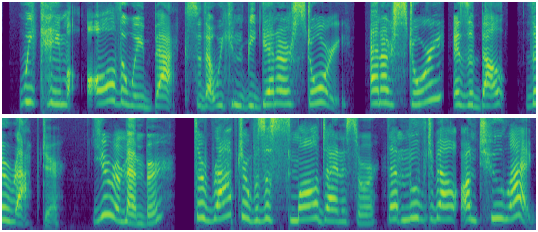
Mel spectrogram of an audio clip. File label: Childrens Narration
